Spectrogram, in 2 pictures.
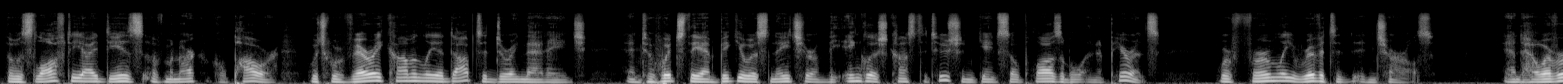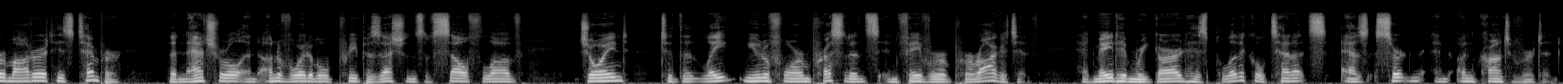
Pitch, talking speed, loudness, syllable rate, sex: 130 Hz, 130 wpm, -20 LUFS, 5.0 syllables/s, male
